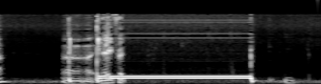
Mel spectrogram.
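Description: Telephone dial tone: a steady, unbroken tone of two blended pitches lasting about two seconds, cutting off suddenly, heard over a phone line after a few words of speech.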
